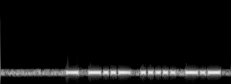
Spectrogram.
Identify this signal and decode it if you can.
Morse code, heard as a keyed tone, about 32 wpm, 560 Hz. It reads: TX5K
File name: wp / tx5k 30m cw 08 mar 2013 0929z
